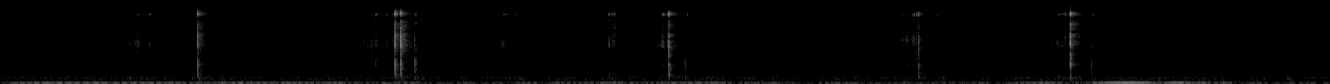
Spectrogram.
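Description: Scissors snipping through wrapped yarn loops on a cardboard pom-pom template: about eight separate sharp cuts at uneven intervals, over a low steady hum.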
